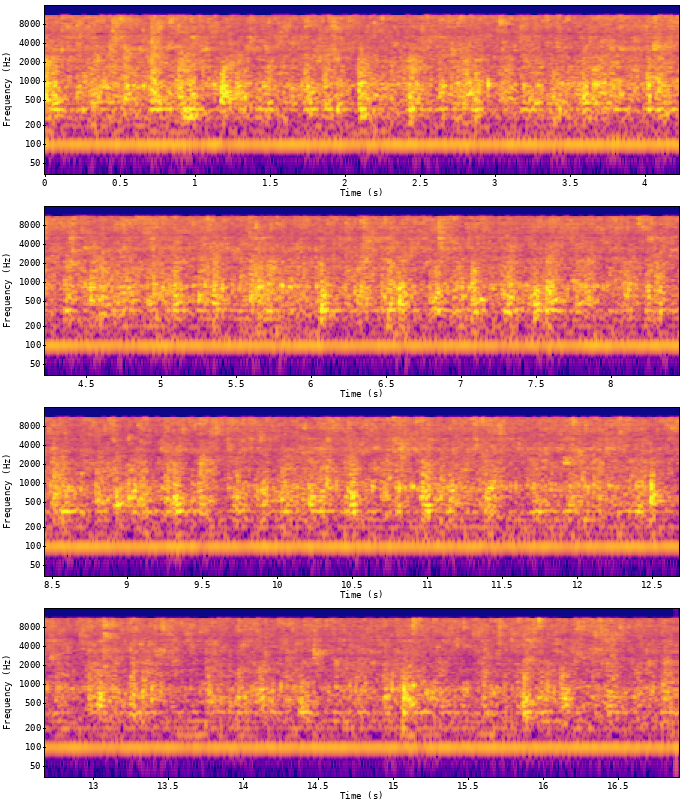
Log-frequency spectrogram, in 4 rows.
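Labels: Water splashes and drips mixed with the gentle swishing of clothes being washed. 0.0 - 16.9

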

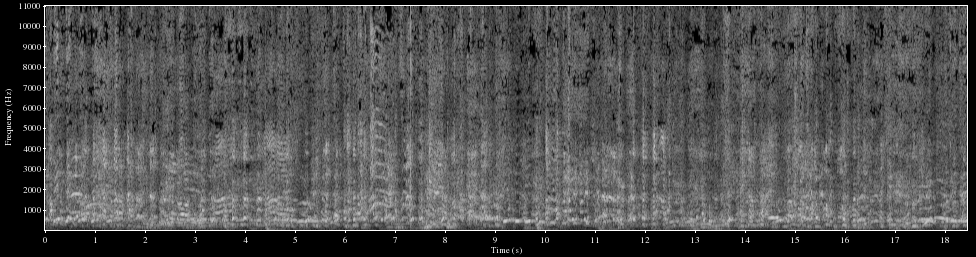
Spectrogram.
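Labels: People laughing loudly. 0.0 - 18.4

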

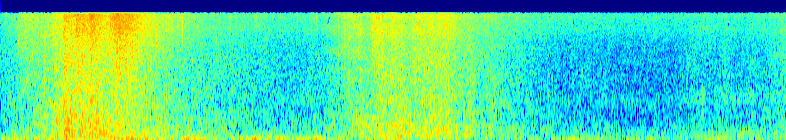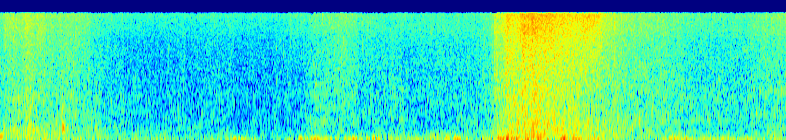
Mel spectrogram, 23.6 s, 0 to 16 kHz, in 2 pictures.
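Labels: Constant ambient sound of the sea in the background. 0.0 - 23.6
A wave crashes. 0.4 - 3.1
A wave crashes. 5.2 - 7.6
A splash sound. 11.7 - 13.6
A soft splash is heard. 16.3 - 17.5
A wave crashes. 19.2 - 21.8

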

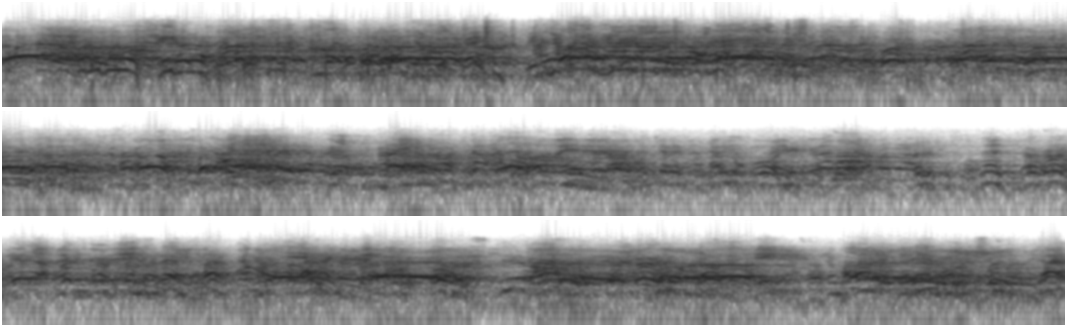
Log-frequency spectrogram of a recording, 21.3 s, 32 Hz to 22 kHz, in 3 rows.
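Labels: The crowd is talking loudly all at once. 0.0 - 21.3

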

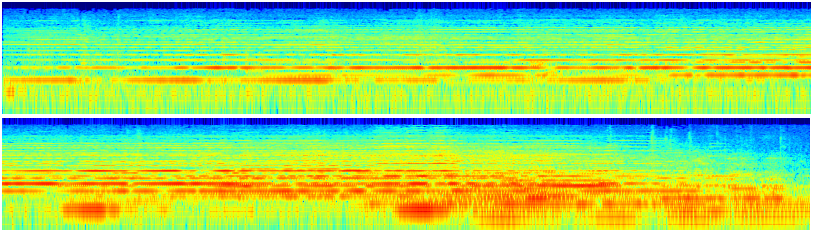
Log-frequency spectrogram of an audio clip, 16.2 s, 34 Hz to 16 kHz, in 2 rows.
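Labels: Many instruments are playing increasingly loudly inside a room. 0.0 - 16.2

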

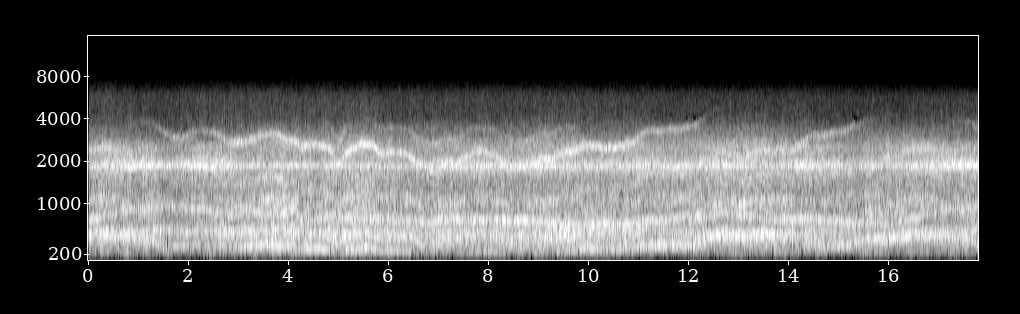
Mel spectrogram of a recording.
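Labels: An imitation of an old-fashioned wind sound effect. 0.0 - 17.8

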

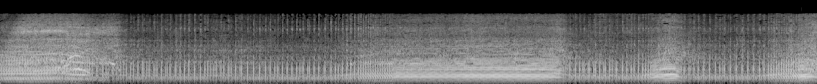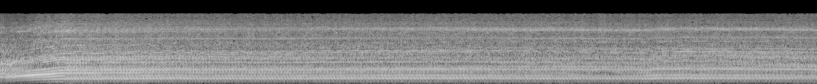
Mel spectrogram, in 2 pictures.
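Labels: A chainsaw roars sharply with a grinding sound as it drills into wood, rising in pitch and intensity. 0.0 - 1.2
A chainsaw motor revs loudly with a rough, sputtering growl. 1.2 - 3.5
A chainsaw roars sharply with a grinding sound as it drills into wood, rising in pitch and intensity. 3.6 - 5.7
A chainsaw motor revs loudly with a rough, sputtering growl. 5.7 - 7.8
A chainsaw cuts into wood with a sharp, grinding roar that rises in pitch and intensity. 6.4 - 6.8
A chainsaw roars sharply with a grinding sound as it drills into wood, rising in pitch and intensity. 7.8 - 8.9
A chainsaw drills into wood with a sharp, grinding roar that is constant and repetitive. 8.9 - 16.3

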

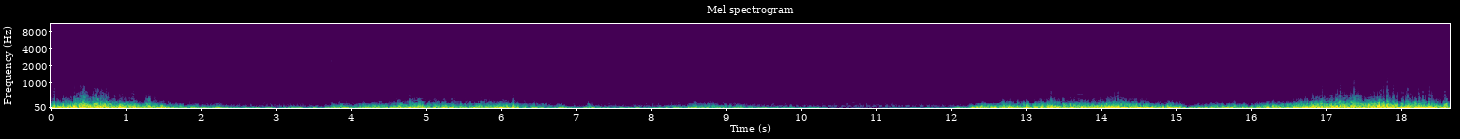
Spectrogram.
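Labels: Quiet, steady wind. 0.0 - 10.5
Birds chirping in the background. 2.9 - 4.3
A vehicle horn sounds in the background. 4.5 - 5.1
Quiet, steady wind. 12.0 - 18.7

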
